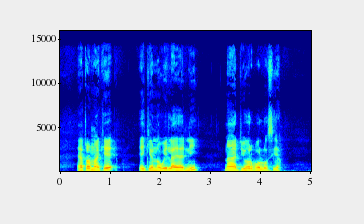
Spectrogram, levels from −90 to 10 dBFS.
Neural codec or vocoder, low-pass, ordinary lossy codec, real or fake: none; 14.4 kHz; MP3, 96 kbps; real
